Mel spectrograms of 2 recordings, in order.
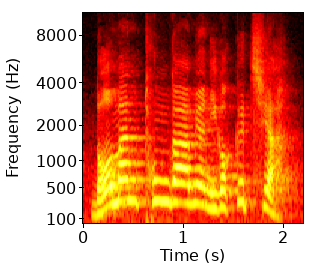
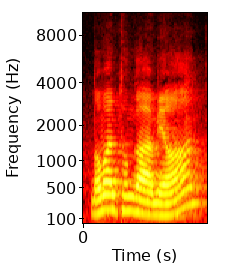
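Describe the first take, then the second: First: 통과하면 pushed, falling at the end; stress on passing. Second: 너만 lifted, rising tune; single out 너만 with a rise; stress on you. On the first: Teacher urging student 수아, stressing 통과하면. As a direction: lean on 통과하면 to urge her. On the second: Teacher pointing at 수아 alone, stressing 너만. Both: Shown as a demonstration.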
